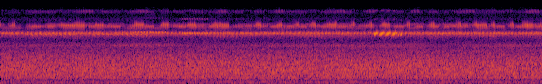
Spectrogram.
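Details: Many crickets chirp through the night, a continuous high ringing note layered with quick, irregular pulsed chirps higher up; one louder, clearer trill stands out for a moment near the end.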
